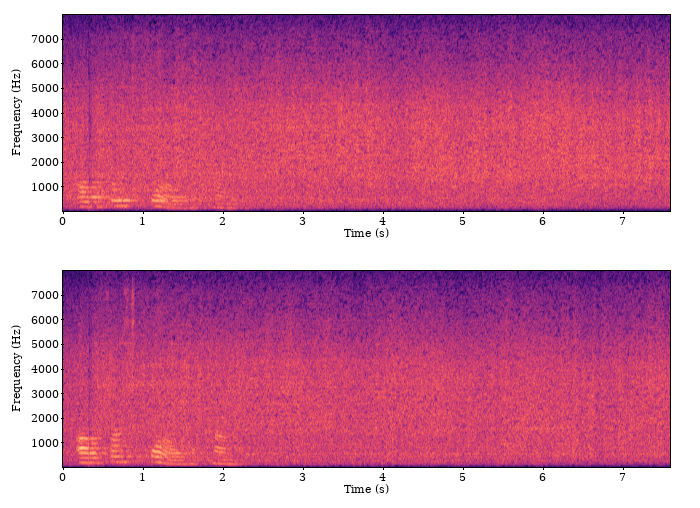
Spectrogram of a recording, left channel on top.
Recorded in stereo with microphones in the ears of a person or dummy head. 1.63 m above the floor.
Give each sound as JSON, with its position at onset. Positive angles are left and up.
{"t": 0.1, "sound": "a woman speaking", "side_deg": -15, "distance_m": 0.8}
